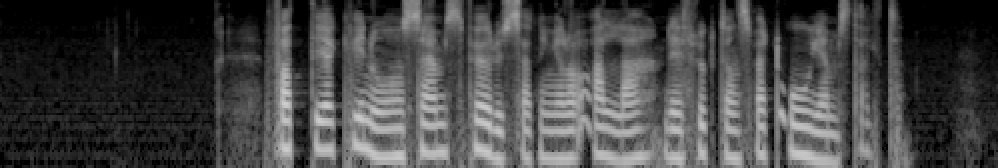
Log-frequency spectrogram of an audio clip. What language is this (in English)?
Swedish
